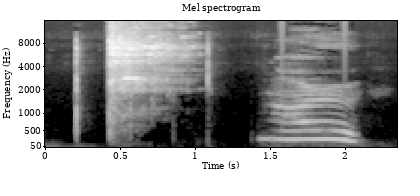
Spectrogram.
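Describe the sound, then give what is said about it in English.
A boat is hit and breaks with a loud crash like shattering glass, a bright, noisy burst lasting about half a second with small clinks around it, followed by a drawn-out vocal cry. “My boat. It broke like glass.”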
